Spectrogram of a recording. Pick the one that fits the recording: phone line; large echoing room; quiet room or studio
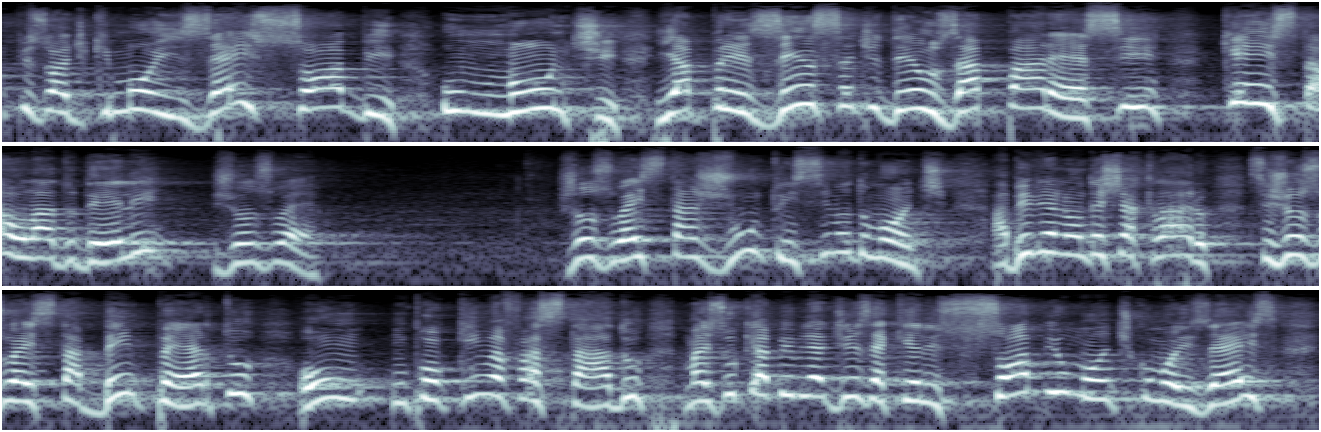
large echoing room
